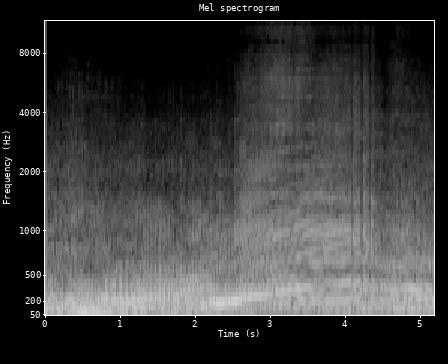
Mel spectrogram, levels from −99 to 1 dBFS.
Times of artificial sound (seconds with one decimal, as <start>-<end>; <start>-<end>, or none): 0.6-1.3; 3.7-4.5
